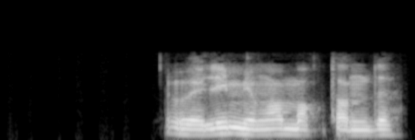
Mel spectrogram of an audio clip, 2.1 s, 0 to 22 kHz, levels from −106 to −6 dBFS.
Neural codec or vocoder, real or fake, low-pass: none; real; 5.4 kHz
